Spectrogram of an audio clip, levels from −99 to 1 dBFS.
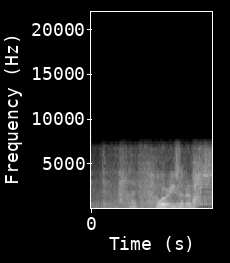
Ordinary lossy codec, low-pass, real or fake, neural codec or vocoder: Opus, 24 kbps; 7.2 kHz; fake; codec, 16 kHz in and 24 kHz out, 0.6 kbps, FocalCodec, streaming, 2048 codes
